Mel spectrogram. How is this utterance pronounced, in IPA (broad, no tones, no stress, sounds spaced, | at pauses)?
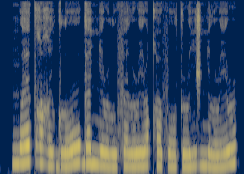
ŋʷ ɛː t ʁ ɪ ʁ i l ɡ ʊ l oː ɡ ɛ ɲ e ɹ l u f ɛ l ɹ ɪ ɹ qʰ u f oː t ɹ i ʒ ɲ ɪ l ɹ e ɹ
